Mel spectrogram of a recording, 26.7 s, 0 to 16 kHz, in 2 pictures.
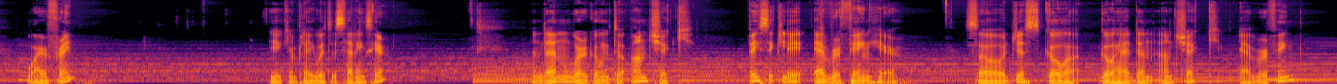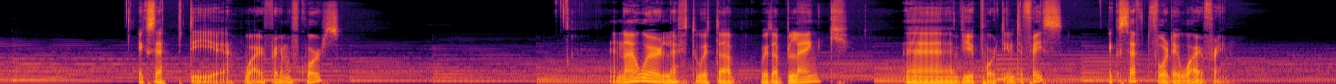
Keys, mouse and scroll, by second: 24.1-26.5 alt+middle drag.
